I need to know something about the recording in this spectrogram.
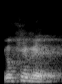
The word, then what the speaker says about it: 요케벳: 요게벳이라고 우리 개역개정에는 나와 있습니다. 그런데 이제 히브리 원어로 보면 요케벳이라고 발음하는 게 더 조금 적합할 것 같아서 저는 여러분들에게 요케벳이라는 의미로 발음으로 전해드립니다.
